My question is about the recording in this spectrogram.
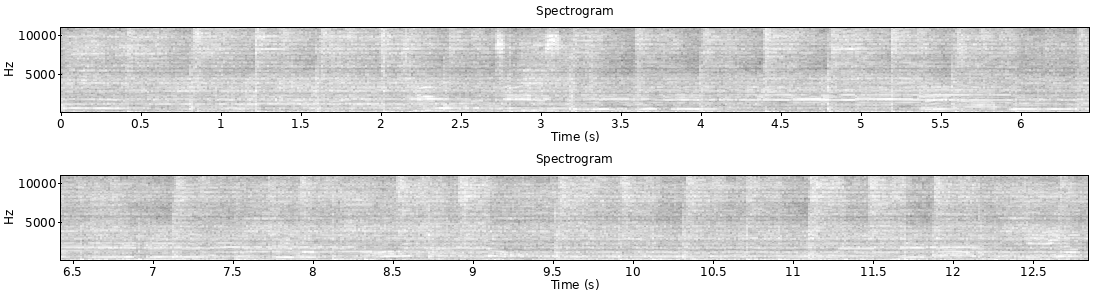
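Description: Live blues-rock band playing loudly: electric guitar, bass guitar and drum kit, with a lead line that holds and bends its notes over them.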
